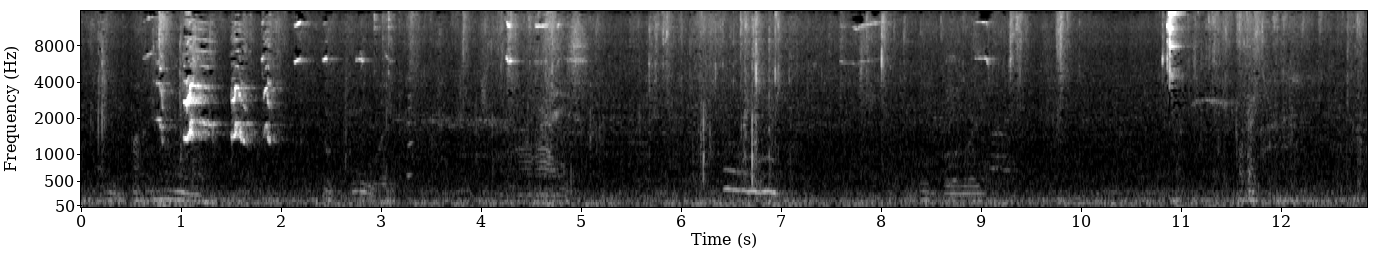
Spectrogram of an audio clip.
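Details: Hunter, a Belgian Malinois, during an introduction to bite work training: short, high whining yelps break out in scattered bursts, with a human voice speaking over a steady low background hum.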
